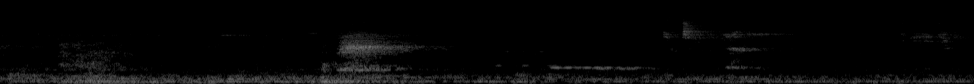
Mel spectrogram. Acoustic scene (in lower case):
elevator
